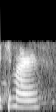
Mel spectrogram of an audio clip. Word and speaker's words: Edma: Meu nome é Beatriz, eu gostaria de falar com o Edmar. – Edmar não existe, existe Edma.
